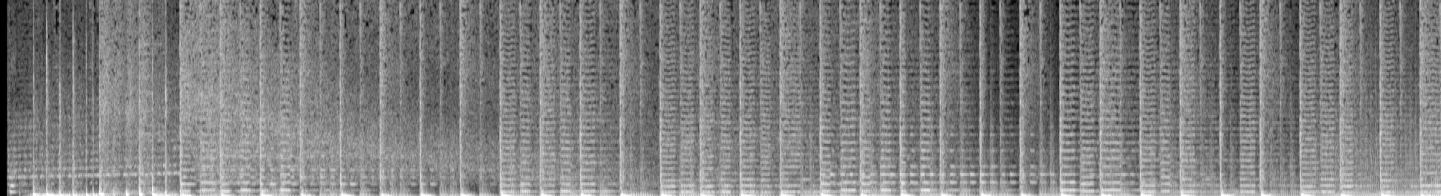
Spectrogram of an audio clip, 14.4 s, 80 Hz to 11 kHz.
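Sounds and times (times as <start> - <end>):
retrowave synthwave music: 0.1 - 14.3.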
